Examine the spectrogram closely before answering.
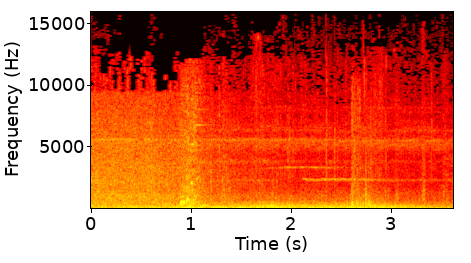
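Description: Footsteps of game characters run over stone.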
